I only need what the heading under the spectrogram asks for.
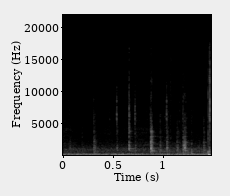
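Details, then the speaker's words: Worn idler pulley spun by hand with belt and tensioner removed gives uneven dry clicks, about four a second; pulleys were under heavy tension from the new belt, found bad during harmonic balancer job. "this is the other one that was bad i'm pretty sure you can hear that clicking they were under a lot of tension with this new belt"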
